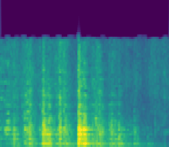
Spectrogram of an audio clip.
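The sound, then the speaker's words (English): Stirring and sizzling of black beans with serrano and garlic cooking in a pan over medium-high heat: soft scraping with two brief louder bursts in the middle over a steady hiss. “All right, let's turn this up on medium-high heat. And I want to cook this down.”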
